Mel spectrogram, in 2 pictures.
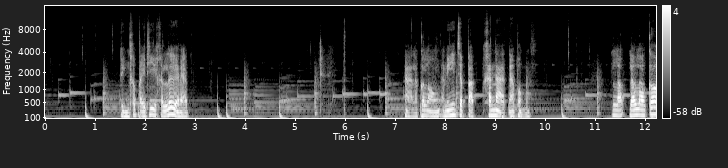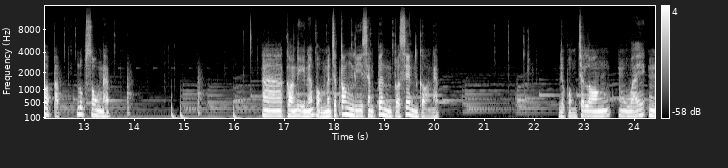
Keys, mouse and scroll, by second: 1.0 middle drag, 2.0-2.9 drag, 3.4 click, 4.0 middle drag, 4.6 middle click, 6.6-10.5 drag, 11.4 click, 12.6 drag, 13.6 click, 17.6 middle click, 18.3-18.7 drag, 19.2 click, 19.8 middle click, 21.2 middle click.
